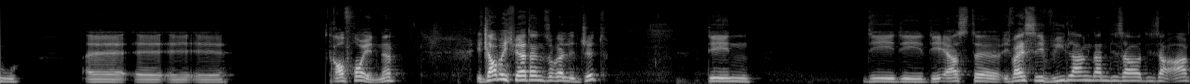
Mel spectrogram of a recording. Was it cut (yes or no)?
no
